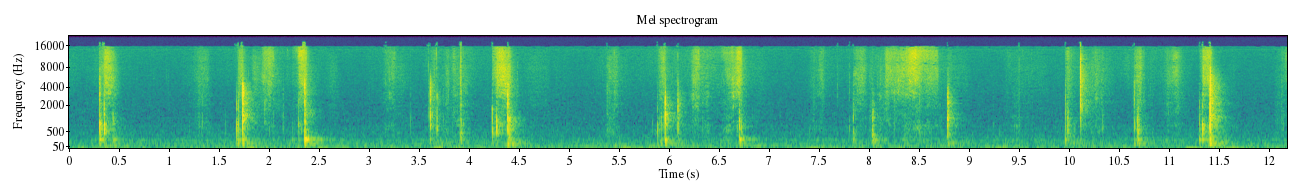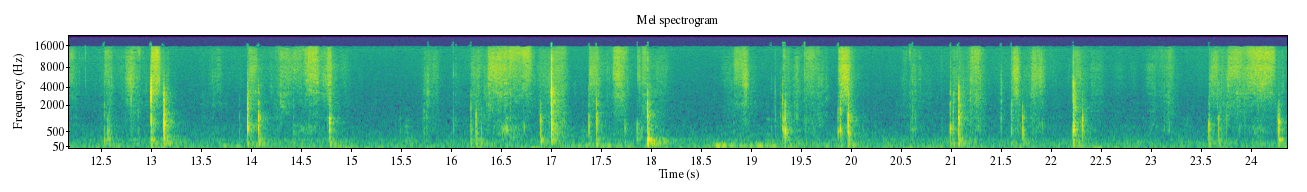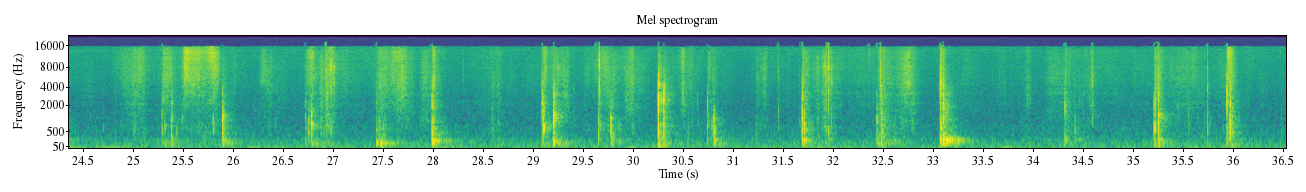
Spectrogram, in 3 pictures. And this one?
Shuffling on ceramic tiles: summer shoes. Recorded with a ZOOM H2 in a bathroom of a house, normalized with Audacity.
